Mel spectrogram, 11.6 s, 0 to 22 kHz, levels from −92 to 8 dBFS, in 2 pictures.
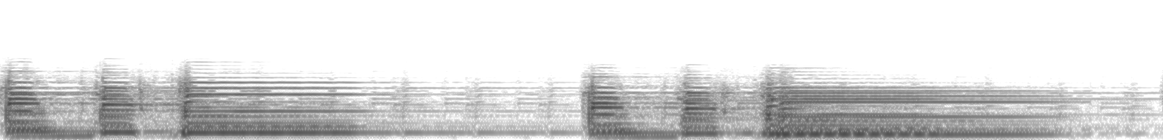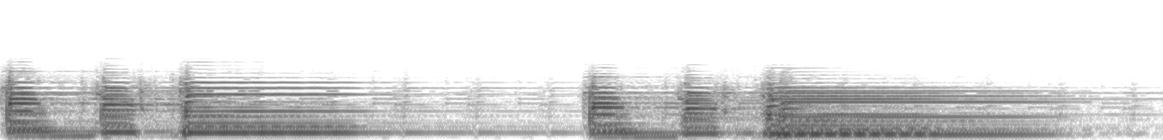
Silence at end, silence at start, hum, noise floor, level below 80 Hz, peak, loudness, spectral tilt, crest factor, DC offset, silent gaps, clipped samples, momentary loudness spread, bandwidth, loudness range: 0.45 s; 0 s; none; -59 dBFS; -54 dBFS; -12 dBFS; -30 LUFS; -7.5 dB/octave; 18 dB; under 0.1%; none; under 0.1%; 14 LU; 4.1 kHz; 1 LU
